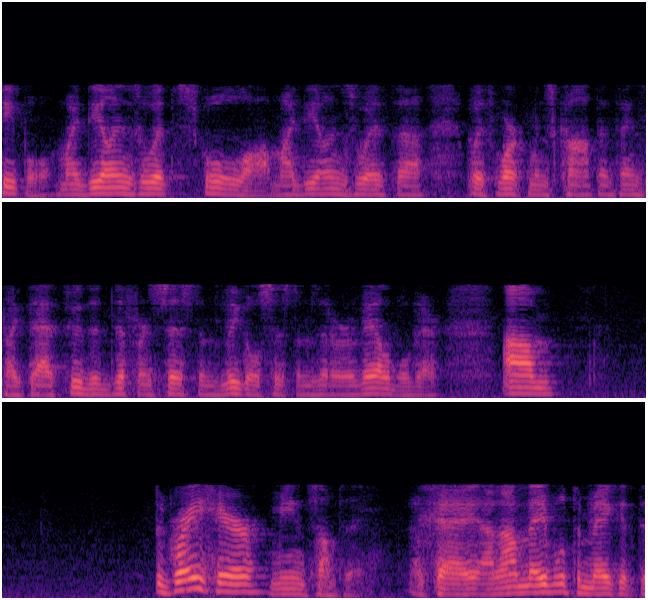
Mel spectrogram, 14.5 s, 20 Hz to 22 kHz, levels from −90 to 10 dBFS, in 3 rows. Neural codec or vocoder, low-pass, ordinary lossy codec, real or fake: none; 7.2 kHz; AAC, 16 kbps; real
